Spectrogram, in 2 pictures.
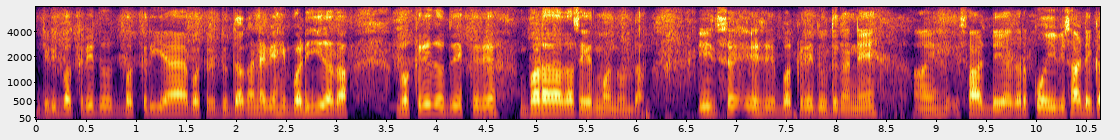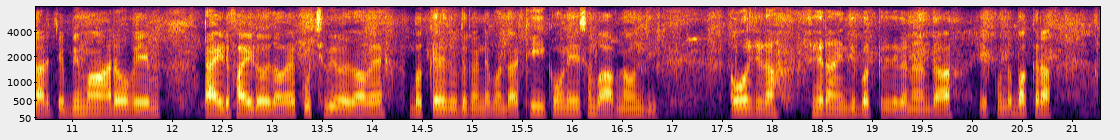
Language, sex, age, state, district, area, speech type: Dogri, male, 18-30, Jammu and Kashmir, Kathua, rural, spontaneous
